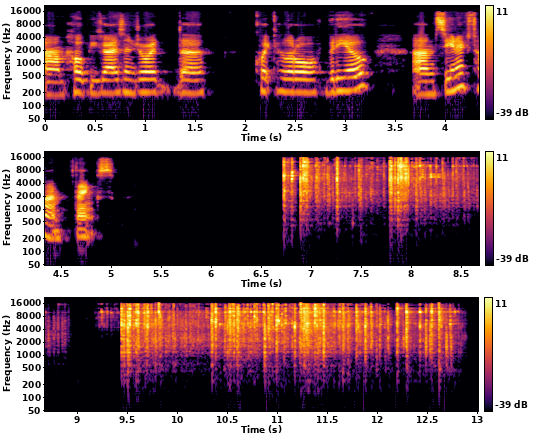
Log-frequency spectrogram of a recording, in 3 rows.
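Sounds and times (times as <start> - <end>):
small hard objects clinking: 6.8 - 13.0.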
